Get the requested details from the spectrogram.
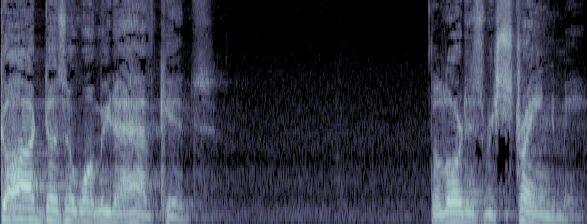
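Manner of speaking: mildly exasperated, a little frustrated tone. Reading about Sarah and Abram, the speaker voices Sarah's words, mock-frustrated. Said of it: "Sort of a little frustrated".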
